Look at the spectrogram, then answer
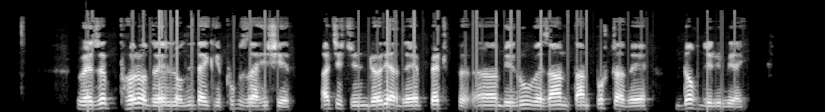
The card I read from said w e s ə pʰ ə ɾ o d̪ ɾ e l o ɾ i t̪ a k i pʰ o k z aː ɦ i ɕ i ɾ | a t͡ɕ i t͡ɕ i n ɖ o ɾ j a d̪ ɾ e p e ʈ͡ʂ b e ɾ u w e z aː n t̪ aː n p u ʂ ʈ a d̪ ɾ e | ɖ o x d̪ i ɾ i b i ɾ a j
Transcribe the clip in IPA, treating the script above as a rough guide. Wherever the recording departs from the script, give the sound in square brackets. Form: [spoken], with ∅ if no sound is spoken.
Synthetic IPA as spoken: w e [z] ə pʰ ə ɾ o d̪ ɾ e l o [l] i t̪ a k i pʰ [u] k z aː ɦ i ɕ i ɾ | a t͡ɕ i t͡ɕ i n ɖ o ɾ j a d̪ ɾ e p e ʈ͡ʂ b [i] ɾ u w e z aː n t̪ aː n p u ʂ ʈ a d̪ ɾ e | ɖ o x d̪ i ɾ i b i ɾ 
